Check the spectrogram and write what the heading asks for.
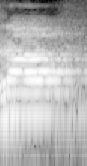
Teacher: रा को बोलते हैं तो ऐसे लगता है जैसे कि जीभ कई बार कंपन कर रही, कई बार ऊपर नीचे हो रही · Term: प्रकंपित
